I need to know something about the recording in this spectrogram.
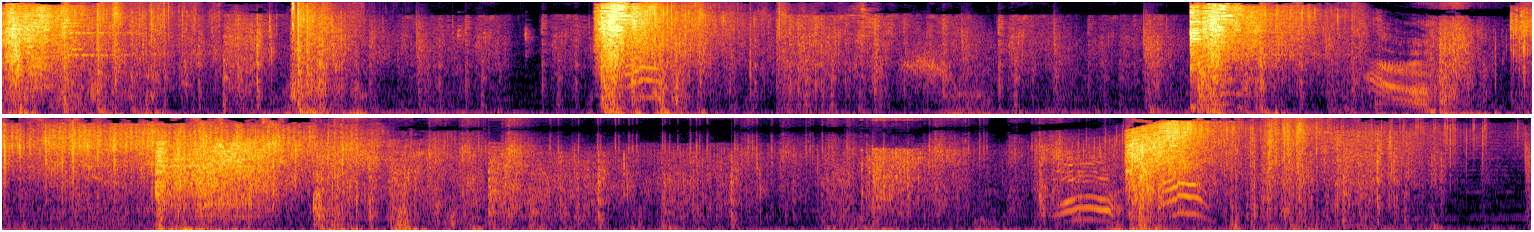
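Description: A heavy blade swings and strikes flesh with wet thuds.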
